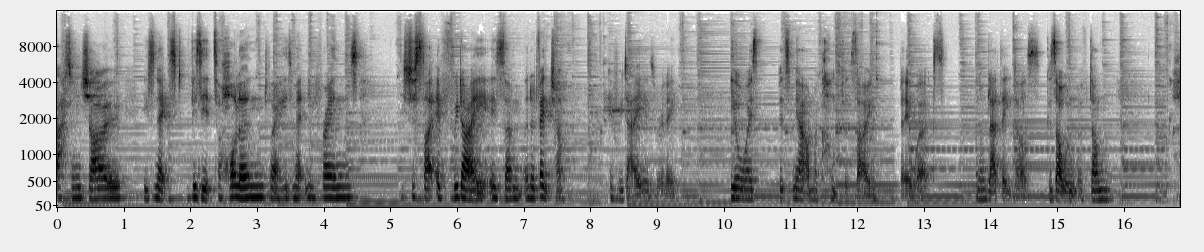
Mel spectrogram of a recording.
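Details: Adult speaker; normal speech.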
